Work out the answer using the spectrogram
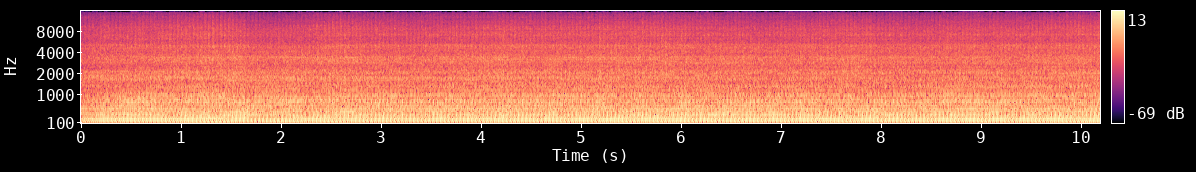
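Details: Over-20-year-old Craftsman riding mower, Kohler Command engine, previously locked by a wrongly fitted deck belt. The single cylinder fires at an even, steady beat with no stumbles or binding; normal running.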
